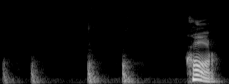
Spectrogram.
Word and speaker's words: راستکار: در همین شکل است حرف دی تلفظ نمیشود خب با تی مثال میاریم راست راست راست کار رفیق من پسر راستکار است حرفی ت حرفی ت حرفی ت از تلفظ افتاد نیست شد سر ما را خیر راستکار است حرف تلفظ نمیشود و هیچی رام در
